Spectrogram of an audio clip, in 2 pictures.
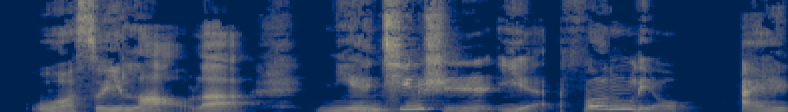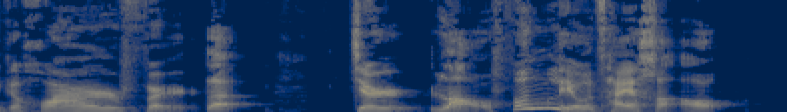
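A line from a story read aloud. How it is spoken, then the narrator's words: Old woman laughing. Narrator (Chinese): 刘姥姥笑道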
